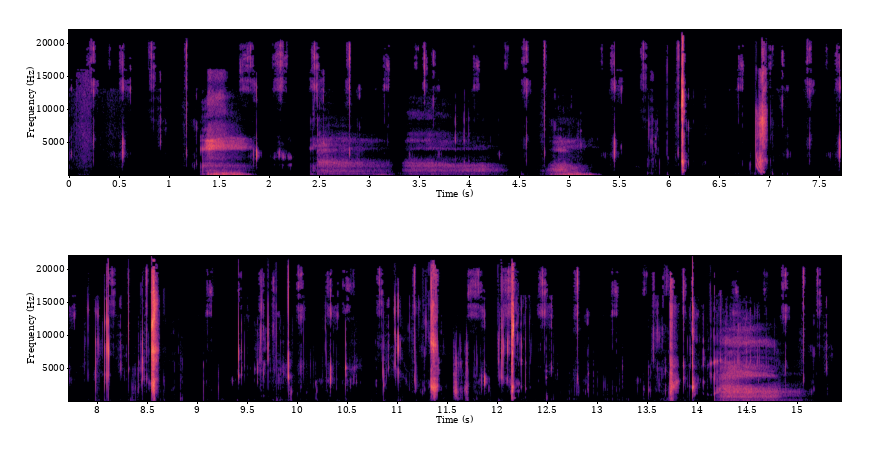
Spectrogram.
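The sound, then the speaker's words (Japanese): Wet ASMR licking of an ear: many soft smacks, clicks and slurps, spaced irregularly, with a few broader wet bursts and quiet gaps between them. “耳を舐められてる音を聞きながら、”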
